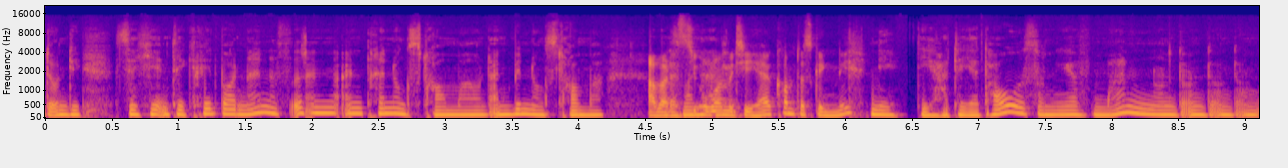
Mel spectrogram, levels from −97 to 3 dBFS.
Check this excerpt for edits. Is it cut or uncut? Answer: cut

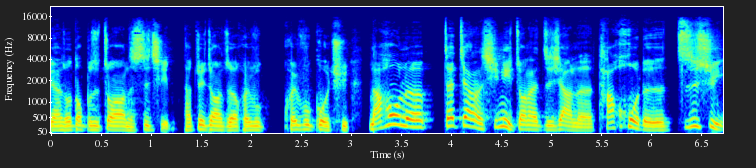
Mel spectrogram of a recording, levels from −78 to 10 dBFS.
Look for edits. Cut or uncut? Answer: cut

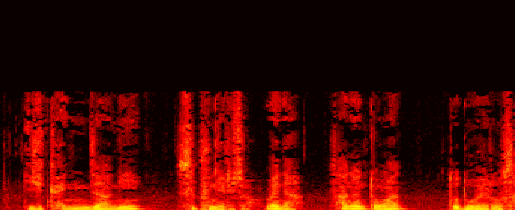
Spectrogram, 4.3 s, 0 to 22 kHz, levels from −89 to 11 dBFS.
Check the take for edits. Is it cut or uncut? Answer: uncut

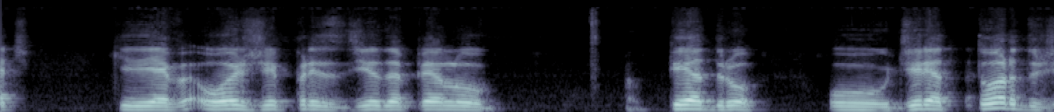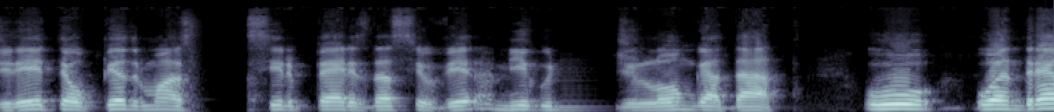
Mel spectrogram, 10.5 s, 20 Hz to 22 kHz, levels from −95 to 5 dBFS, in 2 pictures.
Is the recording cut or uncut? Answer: uncut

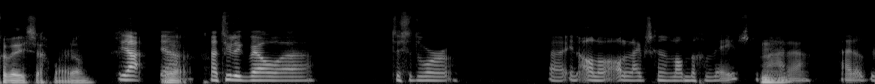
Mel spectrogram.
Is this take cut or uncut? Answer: uncut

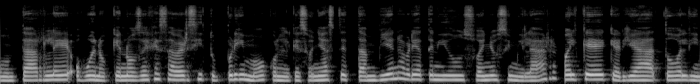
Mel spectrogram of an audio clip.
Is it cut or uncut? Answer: cut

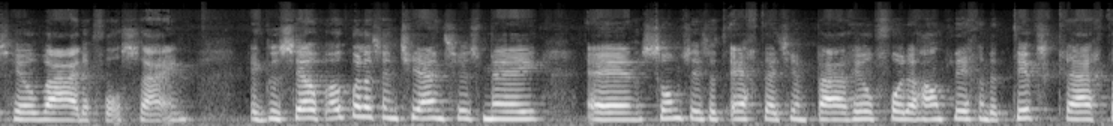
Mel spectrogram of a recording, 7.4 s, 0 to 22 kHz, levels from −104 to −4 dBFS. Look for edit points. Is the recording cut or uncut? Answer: uncut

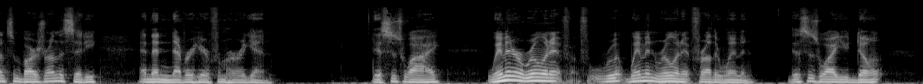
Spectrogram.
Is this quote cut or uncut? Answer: uncut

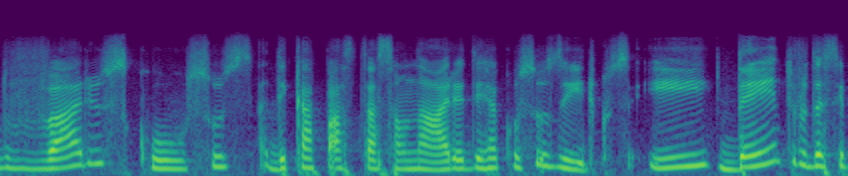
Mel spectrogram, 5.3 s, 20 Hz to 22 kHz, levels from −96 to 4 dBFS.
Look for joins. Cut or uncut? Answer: uncut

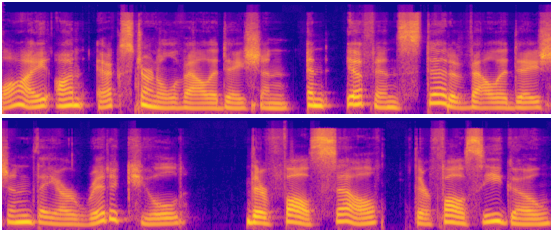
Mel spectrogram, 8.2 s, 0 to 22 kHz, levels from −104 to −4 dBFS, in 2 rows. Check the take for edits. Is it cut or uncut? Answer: uncut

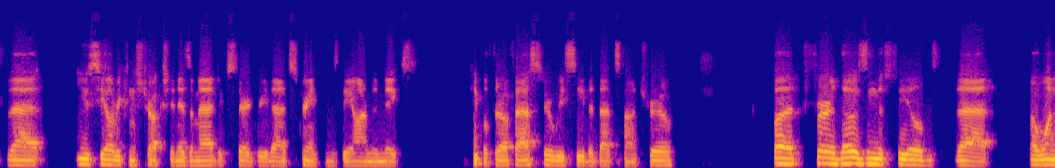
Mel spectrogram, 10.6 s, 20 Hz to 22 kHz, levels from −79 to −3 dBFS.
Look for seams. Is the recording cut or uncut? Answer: uncut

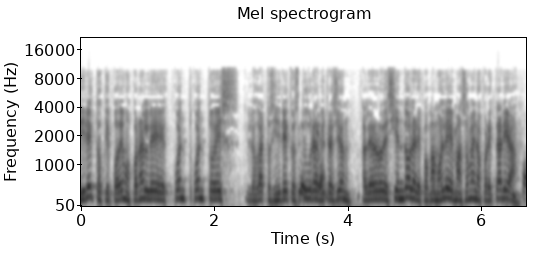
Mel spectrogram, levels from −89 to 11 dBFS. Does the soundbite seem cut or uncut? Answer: cut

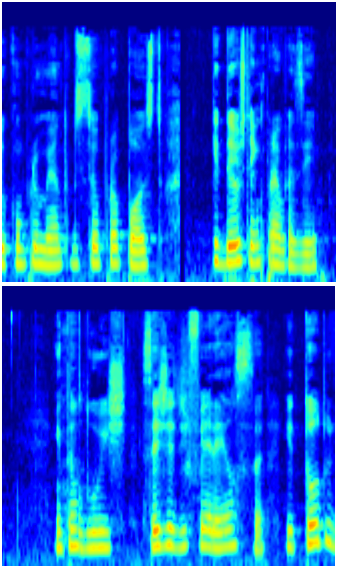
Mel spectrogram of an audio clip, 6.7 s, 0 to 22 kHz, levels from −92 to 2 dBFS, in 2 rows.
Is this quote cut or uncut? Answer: cut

